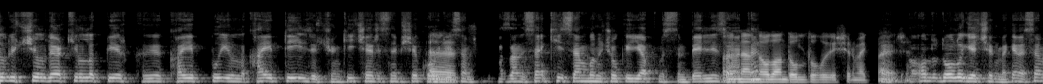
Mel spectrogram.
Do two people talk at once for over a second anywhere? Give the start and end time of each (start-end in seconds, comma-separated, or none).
none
